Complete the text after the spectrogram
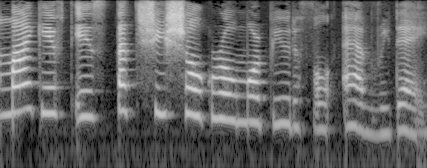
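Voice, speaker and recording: In a put-on character voice, the speaker uses a high pitch at a fairly slow pace. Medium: read story. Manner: warm, friendly.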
